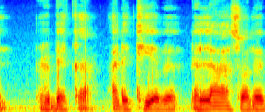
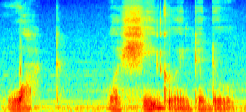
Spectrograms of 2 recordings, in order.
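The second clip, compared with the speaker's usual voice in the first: normal talking voice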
